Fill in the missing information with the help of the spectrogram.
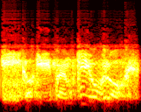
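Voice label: Hungarian on fire mood low, speech; War Thunder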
